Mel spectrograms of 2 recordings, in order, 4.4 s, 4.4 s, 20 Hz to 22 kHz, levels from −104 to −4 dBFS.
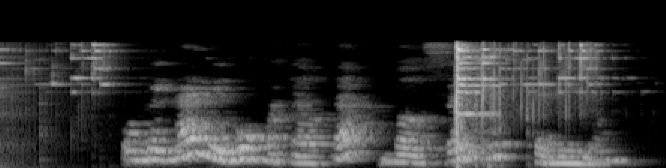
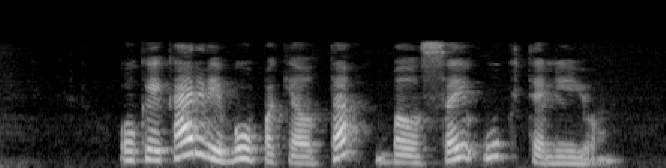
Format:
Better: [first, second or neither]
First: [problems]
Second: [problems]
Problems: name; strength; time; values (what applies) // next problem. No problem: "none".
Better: second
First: noise reduction (classical method WPE with log-MMSE)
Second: none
